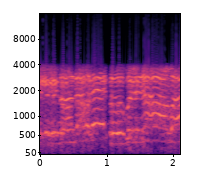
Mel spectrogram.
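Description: Christian praise song: singing over music, the sung melody wavering and sliding in pitch, with a brief break about a second in.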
